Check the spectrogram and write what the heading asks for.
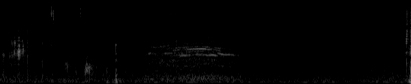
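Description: Near silence: quiet room tone, with a few faint clicks early and a faint, brief, slightly wavering high-pitched call about two seconds in.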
